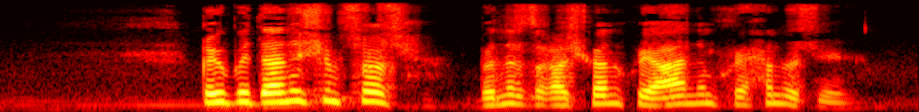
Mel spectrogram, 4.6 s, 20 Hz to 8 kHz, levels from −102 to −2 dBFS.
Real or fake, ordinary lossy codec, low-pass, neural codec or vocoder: real; AAC, 32 kbps; 7.2 kHz; none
